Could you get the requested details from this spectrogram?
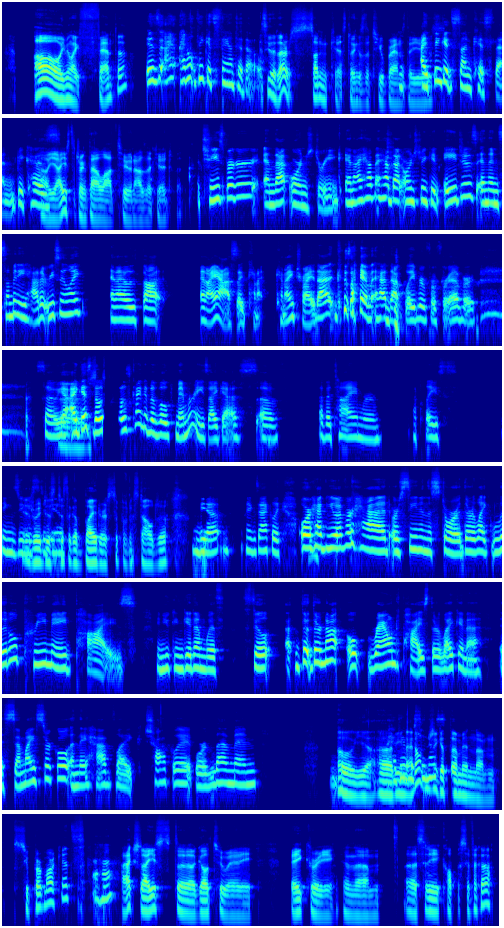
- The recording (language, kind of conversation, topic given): English, unstructured, How do certain foods bring us comfort or remind us of home?
- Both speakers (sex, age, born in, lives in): female, 55-59, United States, United States; male, 25-29, United States, United States
- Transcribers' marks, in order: other background noise; chuckle; chuckle; laughing while speaking: "'Cause I"; chuckle; tsk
